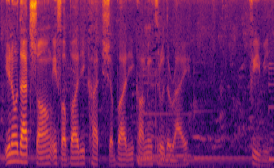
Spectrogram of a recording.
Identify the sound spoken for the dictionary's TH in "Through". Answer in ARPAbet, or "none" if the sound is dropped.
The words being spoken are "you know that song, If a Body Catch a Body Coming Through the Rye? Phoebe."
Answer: TH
